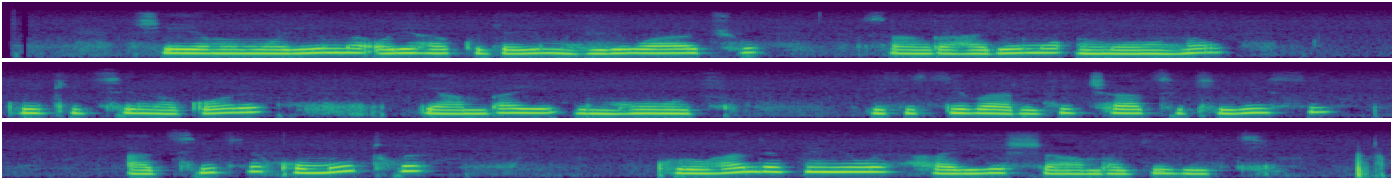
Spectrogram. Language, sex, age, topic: Rundi, female, 18-24, agriculture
